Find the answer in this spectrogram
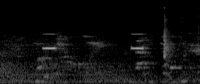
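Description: Two short, high electronic beeps about a second apart, with a sharp click near the end.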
